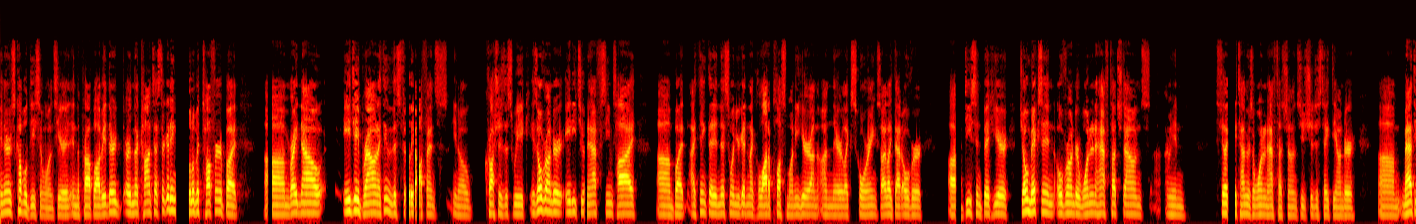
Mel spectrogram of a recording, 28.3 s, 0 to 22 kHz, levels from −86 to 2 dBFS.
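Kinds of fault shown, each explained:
Low-delay AAC compression: The speech sounds rough and grainy throughout, with a hiss filling the spaces between voice harmonics and an upper band that sounds thin and synthetic. This is most likely AAC-ELD, the low-delay codec used in video calls, at a bitrate around 32 kbps. Its very short frames cannot separate pitch harmonics cleanly. Unlike a plain low-pass or band-limited line, the damage is grainy texture rather than simple dullness.
AAC frame loss with muting: Sound fades to silence and back in at 3.49 s (280 ms), 5.33 s (100 ms, after "bit tougher but"), 8.09 s, 11.67 s (60 ms), 19.09 s (120 ms) and 24.53 s (160 ms, before "there's a one and"). At 8.09 s, after "I think this", the gaps are scattered over 320 ms in short runs. The edges are soft, unlike a hard dropout.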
